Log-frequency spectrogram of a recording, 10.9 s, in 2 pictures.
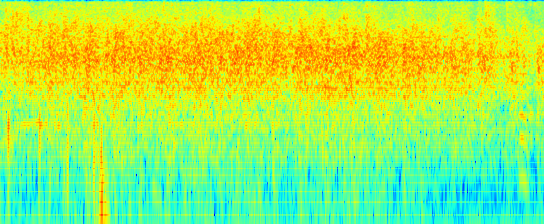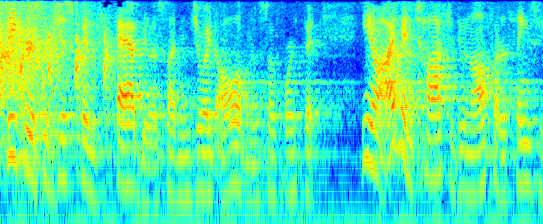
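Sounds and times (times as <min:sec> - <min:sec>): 
crowd applauding: 0:00.0 - 0:06.6
speech: 0:05.7 - 0:10.8.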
